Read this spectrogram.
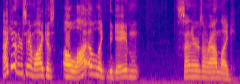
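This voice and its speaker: A man's voice: high-pitched, normal speed, fairly bright tone, clean tone, no room sound. A man hosting a show with casual, rambling chat about games and internet culture, acting out imagined quotes as he goes. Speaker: show host. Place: small radio studio.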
